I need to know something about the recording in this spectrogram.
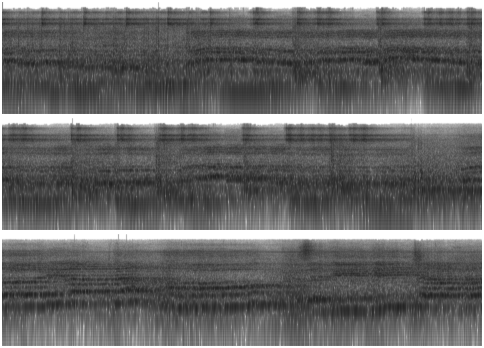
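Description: Women's chorus singing a qasidah (Islamic devotional song) to rebana frame drums beaten in a steady rhythm. About two-thirds of the way through, the drumming stops and the voices carry on unaccompanied.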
